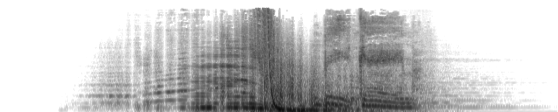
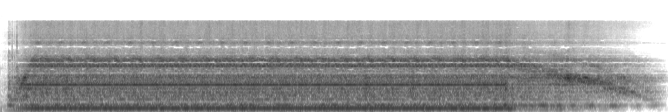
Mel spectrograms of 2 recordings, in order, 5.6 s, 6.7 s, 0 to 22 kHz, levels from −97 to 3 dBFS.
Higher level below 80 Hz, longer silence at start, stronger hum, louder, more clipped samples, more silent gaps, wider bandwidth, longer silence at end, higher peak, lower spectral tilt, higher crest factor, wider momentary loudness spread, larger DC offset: first, -22 dBFS vs -46 dBFS; first, 1.55 s vs 0.05 s; neither; first, -15 LUFS vs -20 LUFS; neither; neither; first, 16.5 kHz vs 11.5 kHz; first, 1.4 s vs 0.15 s; first, -2 dBFS vs -8 dBFS; about the same, -5 dB/octave vs -4 dB/octave; about the same, 16 dB vs 14 dB; first, 20 LU vs 5 LU; neither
